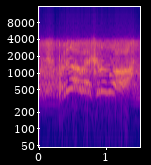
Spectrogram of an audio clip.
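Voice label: right wing, mood med, Russian; War Thunder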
